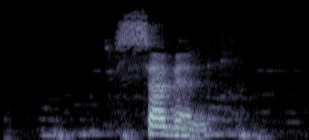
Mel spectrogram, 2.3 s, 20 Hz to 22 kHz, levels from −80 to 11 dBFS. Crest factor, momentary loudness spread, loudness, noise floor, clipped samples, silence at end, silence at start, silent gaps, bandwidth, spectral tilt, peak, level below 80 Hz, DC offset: 22 dB; 24 LU; -23 LUFS; -44 dBFS; under 0.1%; 0.35 s; 0.3 s; none; 16 kHz; -3.5 dB/octave; -4 dBFS; -64 dBFS; under 0.1%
